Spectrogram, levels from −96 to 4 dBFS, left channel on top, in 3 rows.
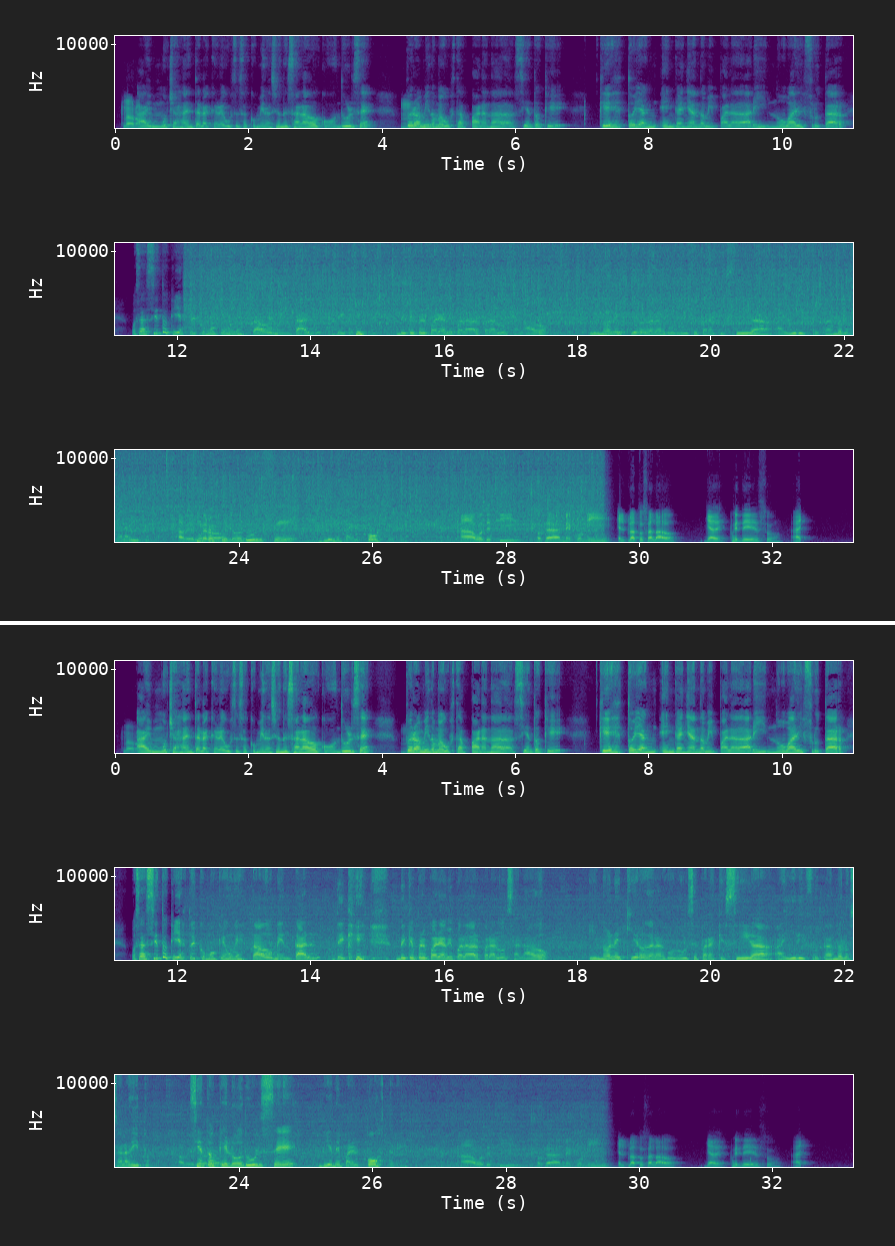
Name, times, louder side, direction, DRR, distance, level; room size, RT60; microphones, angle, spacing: voice 1, 0.3-4.1 4.4-6.7 7.3-11.0 11.3-17.6 18.2-22.7 23.3-24.9 25.2-26.5, right 6 dB, 60° right, 0.3 m, -29 dB
sound 1, 12.1-29.5, left 6 dB, 55° left, 1.0 m, -38 dB
voice 2, 23.0-23.9 25.0-25.2 27.0-30.5 31.0-32.4, left 7 dB, 90° left, 0.4 m, -34 dB
8.7 x 8.1 x 2.8 m
head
